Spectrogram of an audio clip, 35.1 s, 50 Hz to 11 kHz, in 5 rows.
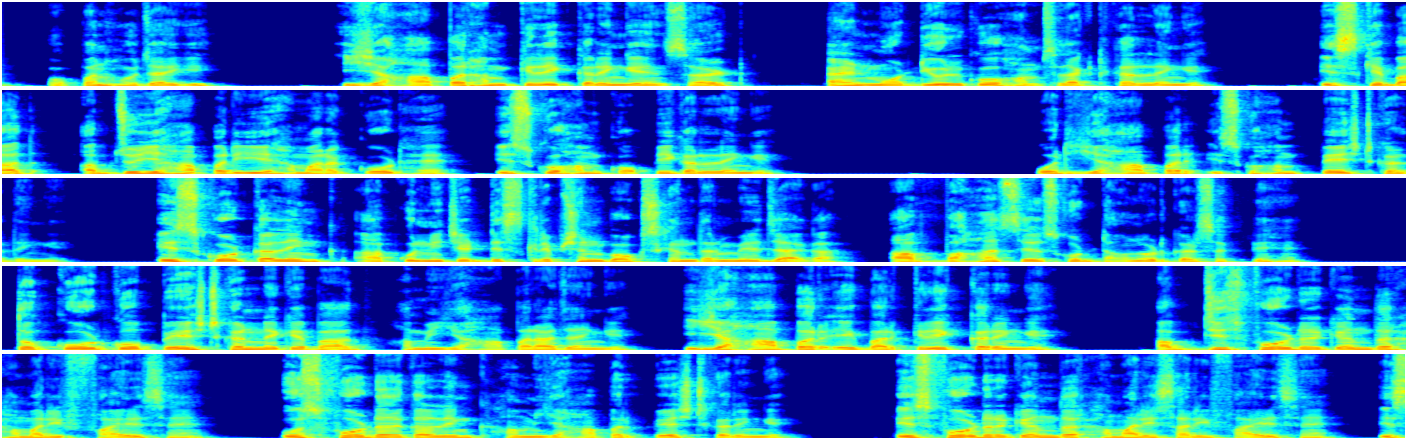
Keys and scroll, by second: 9.1 ctrl+a, 9.8 ctrl+c, 13.1 ctrl+v.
